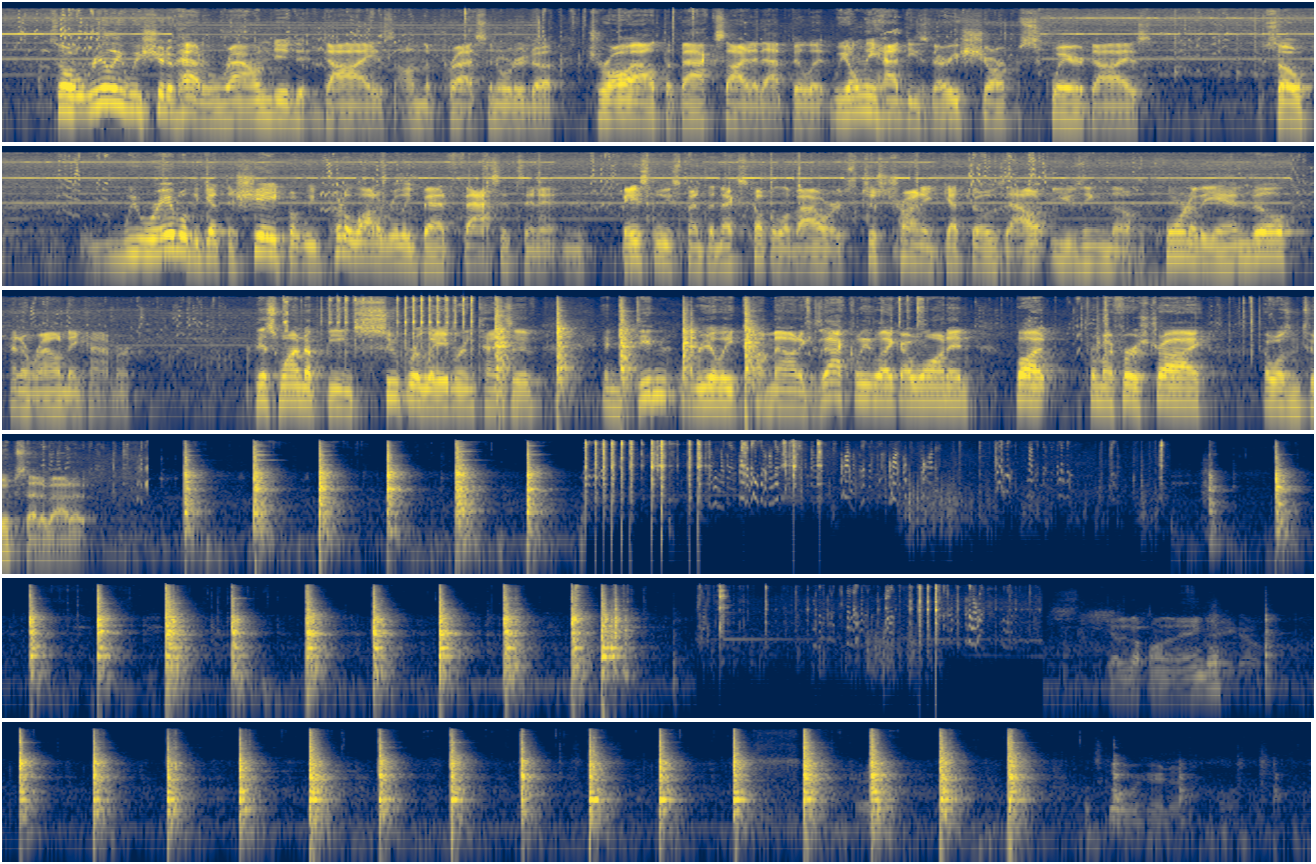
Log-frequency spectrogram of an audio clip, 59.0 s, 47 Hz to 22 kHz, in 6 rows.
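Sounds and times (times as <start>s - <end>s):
hammer striking metal on anvil: 23.4s - 25.5s, 30.9s - 33.7s, 39.1s - 44.2s, 49.3s - 57.0s.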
